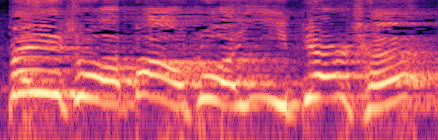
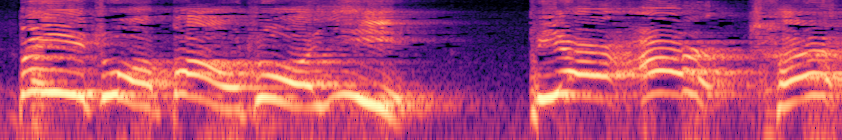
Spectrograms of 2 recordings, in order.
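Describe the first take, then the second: First: The word 边 has no r-coloured ending. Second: The word 边 ends with an r-coloured sound. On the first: "这还是七个" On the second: "儿化音懂吗？"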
